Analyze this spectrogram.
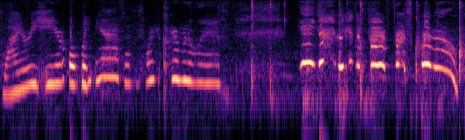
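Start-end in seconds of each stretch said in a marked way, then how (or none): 4.5-6.9 high, loud gleeful cheering; excited cheer. Pretend. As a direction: cheer like you just won. Cheering over catching the criminal.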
